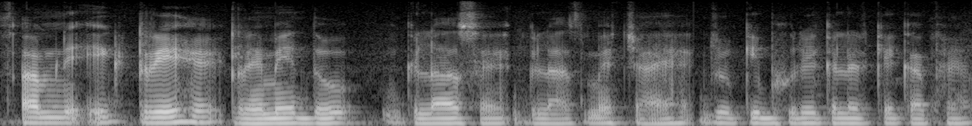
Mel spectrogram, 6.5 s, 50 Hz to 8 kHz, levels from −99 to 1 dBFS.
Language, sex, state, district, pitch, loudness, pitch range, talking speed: Hindi, male, Bihar, Madhepura, 120 Hz, -24 LUFS, 115-125 Hz, 185 wpm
